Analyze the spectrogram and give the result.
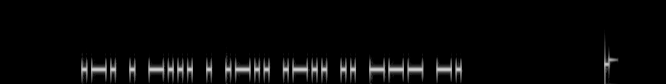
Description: Morse code, heard as a keyed tone, about 25 wpm, 700 Hz. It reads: REBELLION
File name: Nine Letter Words - 25wpm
